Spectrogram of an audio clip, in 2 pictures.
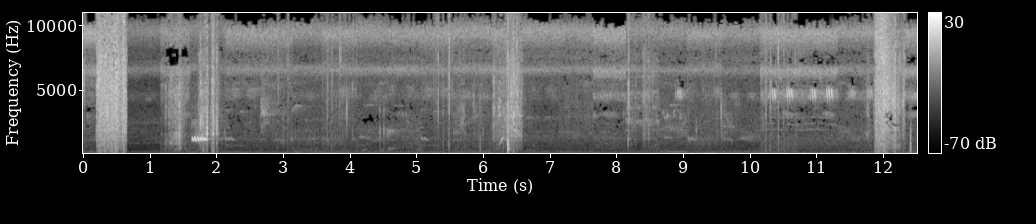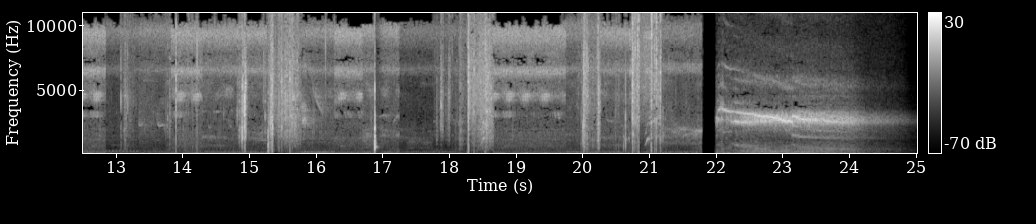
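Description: Steady high chirring of insects in woodland, broken by sharp crunches and crackles of footsteps on dry fallen leaves. Near the end a short sweeping sound effect plays over the title card and fades out.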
